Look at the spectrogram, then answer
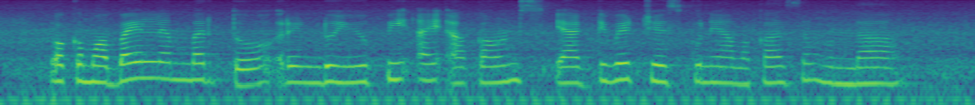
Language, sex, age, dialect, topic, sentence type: Telugu, female, 18-24, Utterandhra, banking, question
